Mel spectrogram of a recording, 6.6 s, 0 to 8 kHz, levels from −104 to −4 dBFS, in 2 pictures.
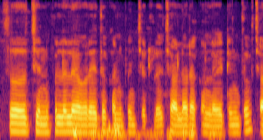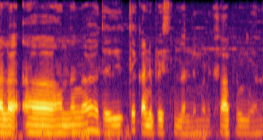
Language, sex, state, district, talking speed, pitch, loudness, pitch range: Telugu, male, Andhra Pradesh, Sri Satya Sai, 155 wpm, 115 Hz, -16 LUFS, 105-115 Hz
